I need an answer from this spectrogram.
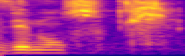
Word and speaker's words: Desmonts: Là, je l'ai bien prononcé, Félix Desmonts. Oui, presque. Desmonts. Desmonts, tout à fait.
